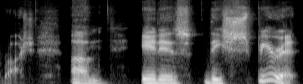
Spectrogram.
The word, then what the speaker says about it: ruach: And the rash or some people pronounce it ruach but I' I've always heard it rash.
